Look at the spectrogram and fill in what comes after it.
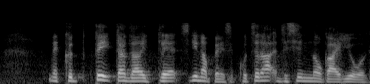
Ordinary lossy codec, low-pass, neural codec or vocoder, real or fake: Opus, 32 kbps; 7.2 kHz; codec, 16 kHz in and 24 kHz out, 0.6 kbps, FocalCodec, streaming, 2048 codes; fake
